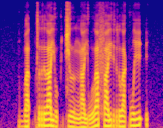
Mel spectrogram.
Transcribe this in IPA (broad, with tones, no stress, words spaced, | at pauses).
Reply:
ba˦˥t̚krɯ˥˩a̯ ju˨˩k̚t͡ɕɯː˨˩ŋa˨˩j wu˥˩a̯fa˥˩jru˧a̯ kwi˥˩ʔ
